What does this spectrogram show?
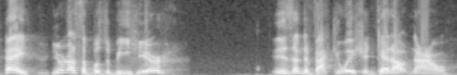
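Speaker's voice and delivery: high, loud evacuation order; shouting official. Acted. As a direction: bark an urgent evacuation order at intruders. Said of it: "you hear a voice go".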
